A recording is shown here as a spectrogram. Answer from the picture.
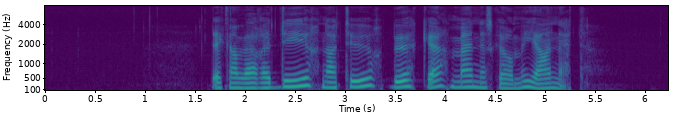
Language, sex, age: Norwegian, female, 54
